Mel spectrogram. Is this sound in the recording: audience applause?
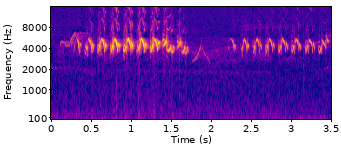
no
